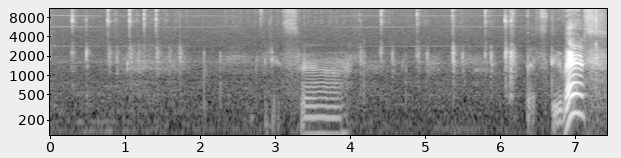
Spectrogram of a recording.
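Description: Soft clicks tick quickly as a menu slider moves.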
